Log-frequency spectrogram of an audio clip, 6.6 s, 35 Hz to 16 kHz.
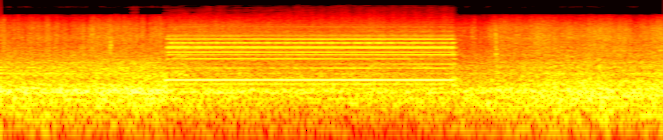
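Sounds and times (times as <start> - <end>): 
engine and road noise: 0.0 - 6.6
car horn honking to scare buzzards off the road: 1.6 - 4.6.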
